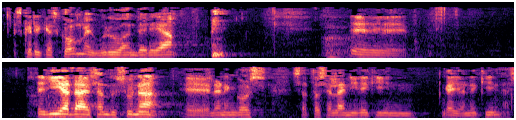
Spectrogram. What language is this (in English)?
Basque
